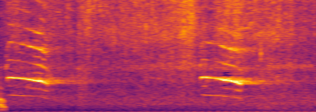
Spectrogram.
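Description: A bird calling twice, each call a short, high chirp falling in pitch, about a second and a half apart, over a steady low rumble.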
